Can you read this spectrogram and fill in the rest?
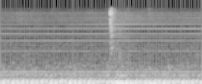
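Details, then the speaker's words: Audi TT big-turbo Haldex build, first start after long storage, once a loose ignition coil connector was reconnected: deep, even low rumble holding a smooth idle without stumbles, nearly at operating temperature, AFRs and vacuum good. "But now it is, and we've got a nice little idle."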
